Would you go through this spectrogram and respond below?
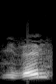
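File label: "0", Greek; Wingman; Digits; Speech; DCS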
